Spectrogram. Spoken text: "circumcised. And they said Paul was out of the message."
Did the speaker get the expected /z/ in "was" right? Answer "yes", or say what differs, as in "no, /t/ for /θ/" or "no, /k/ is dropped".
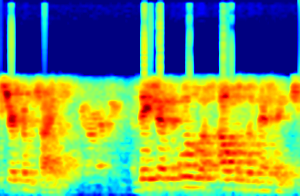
no, /s/ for /z/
